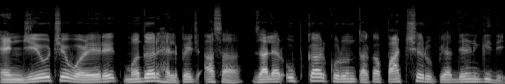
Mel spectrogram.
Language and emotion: Goan Konkani, neutral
